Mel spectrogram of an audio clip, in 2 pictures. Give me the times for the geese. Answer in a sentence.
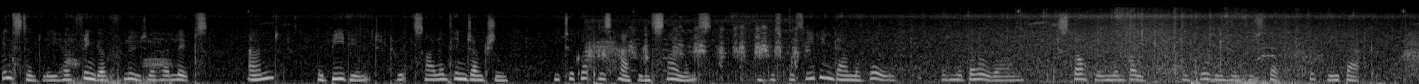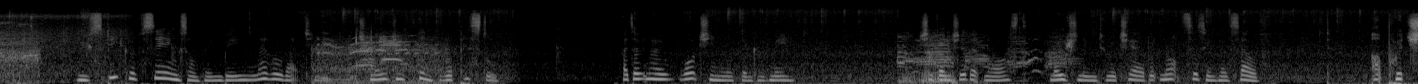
The geese can be heard from 0.7 to 1.8 s, from 5.8 to 8.1 s, from 11.9 to 14.6 s, from 17.3 to 18.8 s and from 23.1 to 25.1 s.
